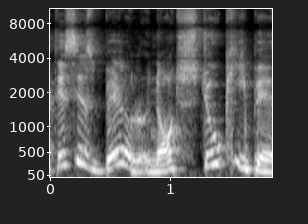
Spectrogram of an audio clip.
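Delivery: high, drawn-out showman's introduction; hammed-up high presenter; Toymaker puppet-show impression. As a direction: present the puppet theatrically, slowing at the end.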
